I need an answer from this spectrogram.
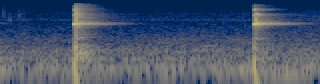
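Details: Yellow-bellied marmot alarm calls in a playback experiment: two sharp, high chirps, the second with noise added so it sounds raspier, the noise conveying fear; noisy calls suppressed foraging in listeners compared with normal calls.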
